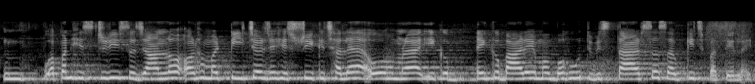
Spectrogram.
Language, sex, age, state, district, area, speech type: Maithili, female, 18-30, Bihar, Darbhanga, rural, spontaneous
